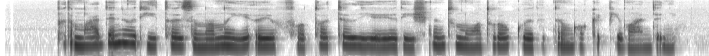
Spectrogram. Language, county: Lithuanian, Kaunas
